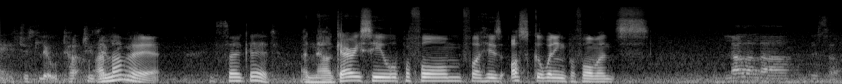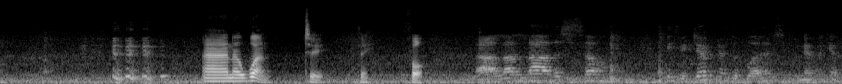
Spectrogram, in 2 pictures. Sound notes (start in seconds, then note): 9.2 laughs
